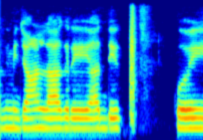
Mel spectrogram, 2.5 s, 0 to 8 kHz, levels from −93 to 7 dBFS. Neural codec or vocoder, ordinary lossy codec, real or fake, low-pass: none; none; real; 7.2 kHz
